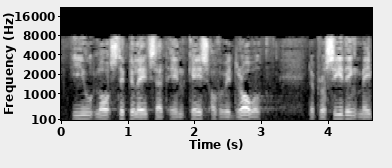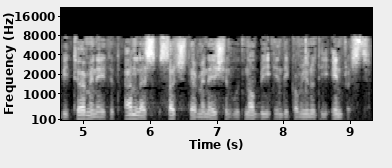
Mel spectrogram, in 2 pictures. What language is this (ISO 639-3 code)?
eng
